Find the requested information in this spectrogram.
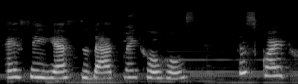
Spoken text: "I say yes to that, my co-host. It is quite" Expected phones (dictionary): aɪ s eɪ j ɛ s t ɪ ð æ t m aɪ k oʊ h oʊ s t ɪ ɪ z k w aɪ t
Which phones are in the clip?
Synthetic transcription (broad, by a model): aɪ s eɪ j ɛ s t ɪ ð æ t m aɪ k oʊ h oʊ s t ɪ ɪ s k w aɪ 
